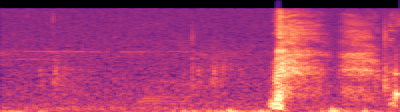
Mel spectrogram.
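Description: A short pause with low background hiss, then a man's voice starts abruptly about one and a half seconds in and carries on talking.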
